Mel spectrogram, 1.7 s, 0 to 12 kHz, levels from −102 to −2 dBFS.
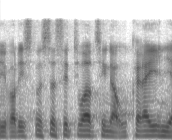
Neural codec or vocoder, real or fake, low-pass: codec, 16 kHz, 0.8 kbps, ZipCodec; fake; 7.2 kHz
